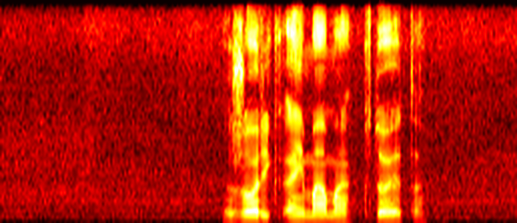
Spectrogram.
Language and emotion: Russian, neutral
